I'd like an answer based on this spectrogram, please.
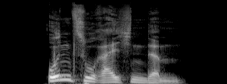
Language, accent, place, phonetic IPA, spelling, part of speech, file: German, Germany, Berlin, [ˈʊnt͡suːˌʁaɪ̯çn̩dəm], unzureichendem, adjective, De-unzureichendem.ogg
- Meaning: strong dative masculine/neuter singular of unzureichend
